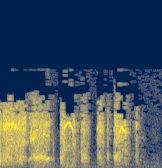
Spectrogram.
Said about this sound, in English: Boy, that's nasty. Nasty cough.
